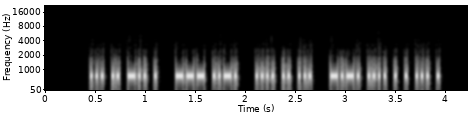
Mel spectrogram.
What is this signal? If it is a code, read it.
Morse code, heard as a keyed tone, about 44 wpm, 700 Hz. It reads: SIDE OF HIS CHEESE
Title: Dit Challenge 45wpm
